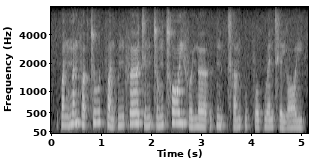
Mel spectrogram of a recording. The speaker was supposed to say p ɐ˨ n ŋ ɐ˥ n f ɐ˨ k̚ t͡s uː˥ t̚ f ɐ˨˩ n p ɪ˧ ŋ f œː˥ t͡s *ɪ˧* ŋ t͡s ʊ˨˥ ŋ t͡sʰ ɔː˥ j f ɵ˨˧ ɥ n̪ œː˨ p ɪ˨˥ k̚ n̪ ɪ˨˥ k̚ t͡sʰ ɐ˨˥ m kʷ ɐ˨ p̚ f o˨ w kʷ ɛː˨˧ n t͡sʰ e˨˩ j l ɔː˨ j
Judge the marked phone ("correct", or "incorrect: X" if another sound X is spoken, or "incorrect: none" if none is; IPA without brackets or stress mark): incorrect: ɪ˨˥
